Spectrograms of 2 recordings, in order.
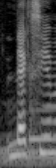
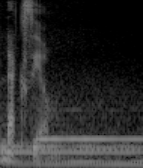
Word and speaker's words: NXIVM: heavily featured in this story um and like nexium is how you pronounce it but because they're pretentious ass hats it's spelled like it looks like it's roman numerals and it's n-x-i-v-m but it's pronounced nexium yeah there's a reason oh yeah um okay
